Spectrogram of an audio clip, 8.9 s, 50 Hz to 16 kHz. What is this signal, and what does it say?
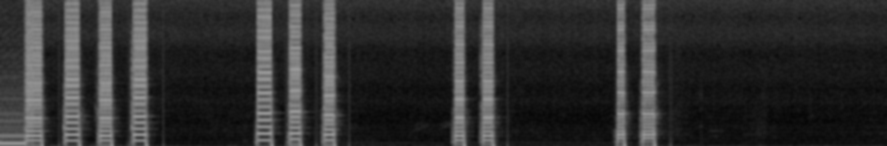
DTMF, heard as telephone touch tones, tones of about 120 ms. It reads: 1212 695 44 00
